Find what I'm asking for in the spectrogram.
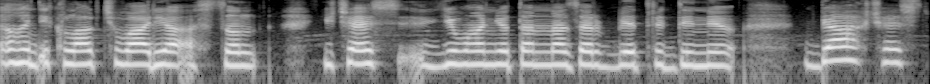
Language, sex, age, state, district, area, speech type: Kashmiri, female, 18-30, Jammu and Kashmir, Pulwama, rural, spontaneous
